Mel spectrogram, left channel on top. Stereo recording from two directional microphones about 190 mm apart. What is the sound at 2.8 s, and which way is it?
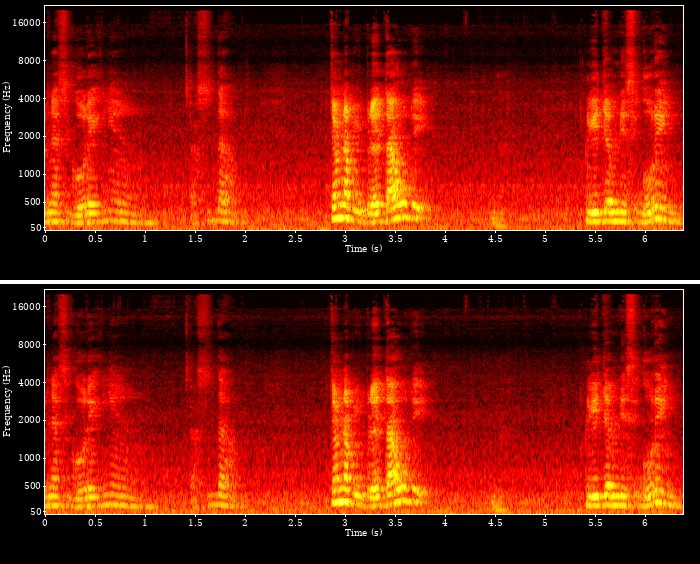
Speech, 60° left (ahead or behind).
